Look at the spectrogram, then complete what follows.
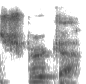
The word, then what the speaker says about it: Szpyrka: about all that and i'll introduce you kyle schperka how's it going yeah good i'm good i like the pronunciation you you told me about the original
